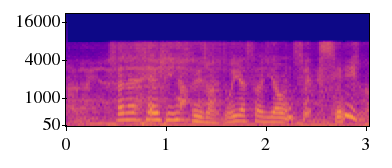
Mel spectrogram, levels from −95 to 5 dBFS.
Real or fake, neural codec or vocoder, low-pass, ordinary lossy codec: fake; codec, 16 kHz, 0.5 kbps, FunCodec, trained on LibriTTS, 25 frames a second; none; none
